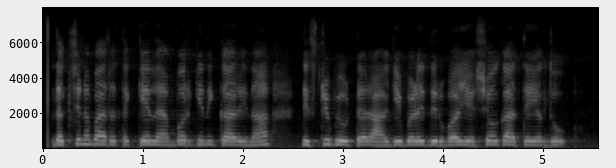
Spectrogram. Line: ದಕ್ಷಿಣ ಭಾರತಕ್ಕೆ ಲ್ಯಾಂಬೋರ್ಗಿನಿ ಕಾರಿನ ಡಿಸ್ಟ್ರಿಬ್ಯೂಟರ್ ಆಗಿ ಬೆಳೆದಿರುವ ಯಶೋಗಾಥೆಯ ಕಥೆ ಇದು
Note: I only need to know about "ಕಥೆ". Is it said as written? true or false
false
